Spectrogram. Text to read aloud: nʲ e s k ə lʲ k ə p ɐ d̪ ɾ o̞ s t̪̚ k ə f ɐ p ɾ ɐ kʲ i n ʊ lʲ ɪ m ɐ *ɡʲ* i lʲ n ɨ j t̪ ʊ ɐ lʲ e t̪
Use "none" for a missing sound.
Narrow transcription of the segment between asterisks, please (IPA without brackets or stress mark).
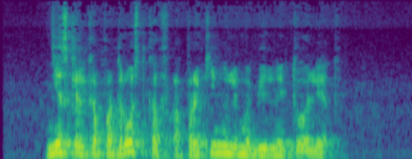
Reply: bʲ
